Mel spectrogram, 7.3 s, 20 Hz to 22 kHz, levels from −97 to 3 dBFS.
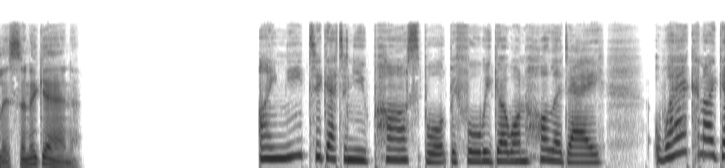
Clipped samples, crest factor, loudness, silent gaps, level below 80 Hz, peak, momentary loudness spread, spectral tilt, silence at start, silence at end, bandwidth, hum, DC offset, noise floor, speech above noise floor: under 0.1%; 18 dB; -22 LUFS; 0.84-2.57 s; -58 dBFS; -6 dBFS; 6 LU; -4.5 dB/octave; 0 s; 0 s; 12 kHz; none; under 0.1%; under -90 dBFS; over 68 dB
